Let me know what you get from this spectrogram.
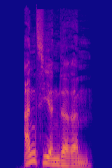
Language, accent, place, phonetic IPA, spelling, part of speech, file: German, Germany, Berlin, [ˈanˌt͡siːəndəʁəm], anziehenderem, adjective, De-anziehenderem.ogg
- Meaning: strong dative masculine/neuter singular comparative degree of anziehend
